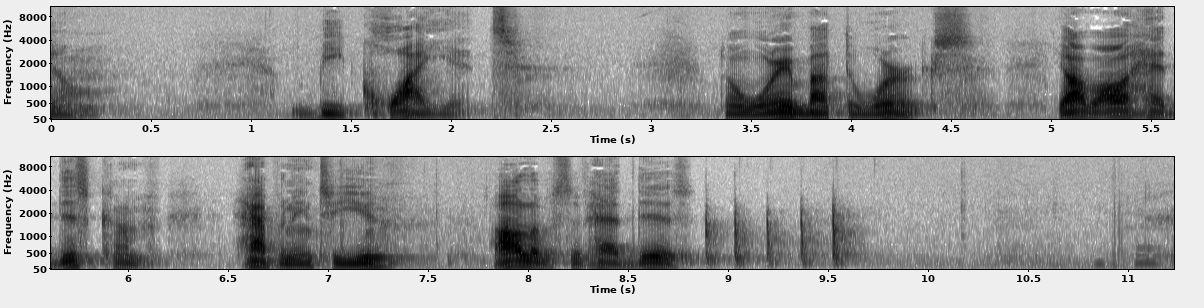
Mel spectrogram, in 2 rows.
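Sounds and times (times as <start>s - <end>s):
speech: 1.3s - 2.4s, 3.4s - 9.0s
knuckles knocking on a door: 8.9s - 9.7s.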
